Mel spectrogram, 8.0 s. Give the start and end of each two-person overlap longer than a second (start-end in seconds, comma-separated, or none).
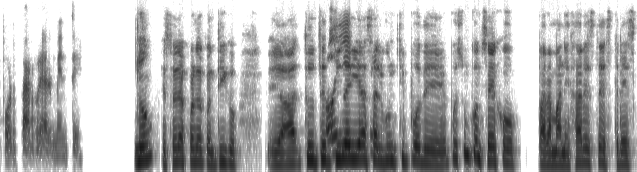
none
